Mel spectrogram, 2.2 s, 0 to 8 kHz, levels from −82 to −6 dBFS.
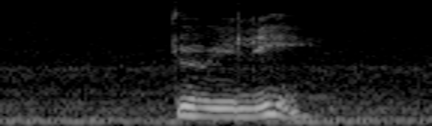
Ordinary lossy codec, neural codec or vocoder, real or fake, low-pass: none; codec, 16 kHz, 16 kbps, FreqCodec, larger model; fake; none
